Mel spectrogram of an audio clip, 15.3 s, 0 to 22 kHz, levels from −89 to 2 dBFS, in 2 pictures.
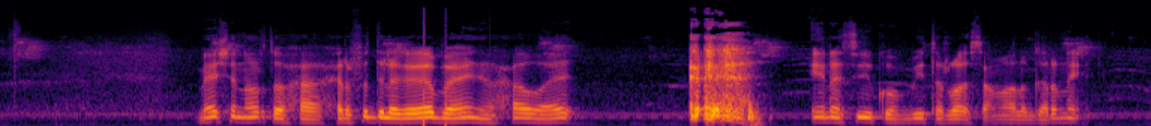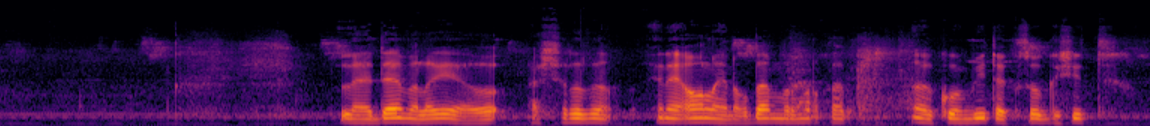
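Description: CD scratch ticks at 2.53 to 3.27 s and 10.96 to 11.55 s. A scratch defeats error correction once per disc turn, leaving tiny evenly spaced clicks, about eight a second, seen as thin vertical spectrogram lines.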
